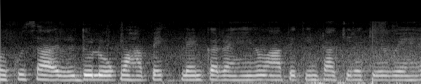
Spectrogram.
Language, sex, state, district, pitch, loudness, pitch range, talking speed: Hindi, female, Punjab, Kapurthala, 210 Hz, -14 LUFS, 205-215 Hz, 255 wpm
